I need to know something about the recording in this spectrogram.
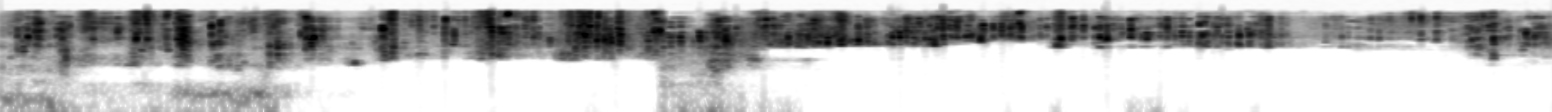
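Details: Close-up lip smacking and chewing from a puppy eating treats such as yogurt jelly and purple sweet potato jelly. A steady, crackling stream of wet clicks and smacks runs with a brief lull near the tenth second.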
